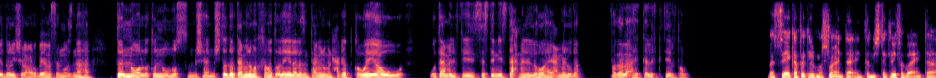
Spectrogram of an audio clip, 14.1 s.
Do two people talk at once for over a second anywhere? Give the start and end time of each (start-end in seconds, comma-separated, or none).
none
